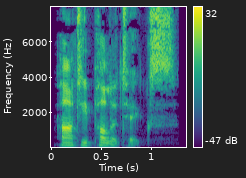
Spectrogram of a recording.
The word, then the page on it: party politics: British English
